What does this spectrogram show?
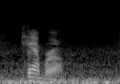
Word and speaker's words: Tamara: the channel named uh Tamara it's like camera but it's spelled Tamara t- M A R A okay now she's been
